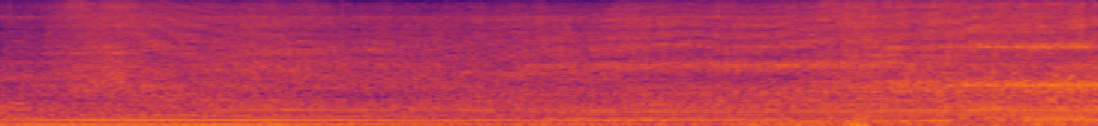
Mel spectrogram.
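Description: Propeller engines of radio-controlled model warplanes droning steadily in flight, several engine tones heard at once, with a brief thump partway through.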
